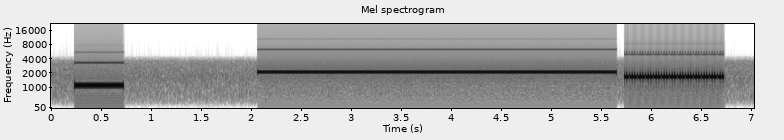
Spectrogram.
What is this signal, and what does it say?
Fax machine handshake, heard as a beep, a long tone and a warble.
